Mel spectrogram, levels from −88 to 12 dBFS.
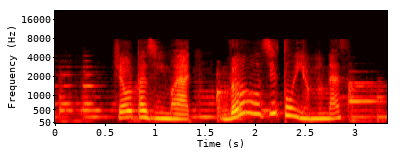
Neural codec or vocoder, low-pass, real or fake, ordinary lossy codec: codec, 16 kHz, 0.5 kbps, X-Codec, HuBERT features, trained on general audio; none; fake; none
